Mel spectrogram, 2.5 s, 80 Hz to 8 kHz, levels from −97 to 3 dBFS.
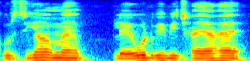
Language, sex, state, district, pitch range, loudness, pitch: Hindi, male, Jharkhand, Deoghar, 115-125 Hz, -15 LUFS, 120 Hz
